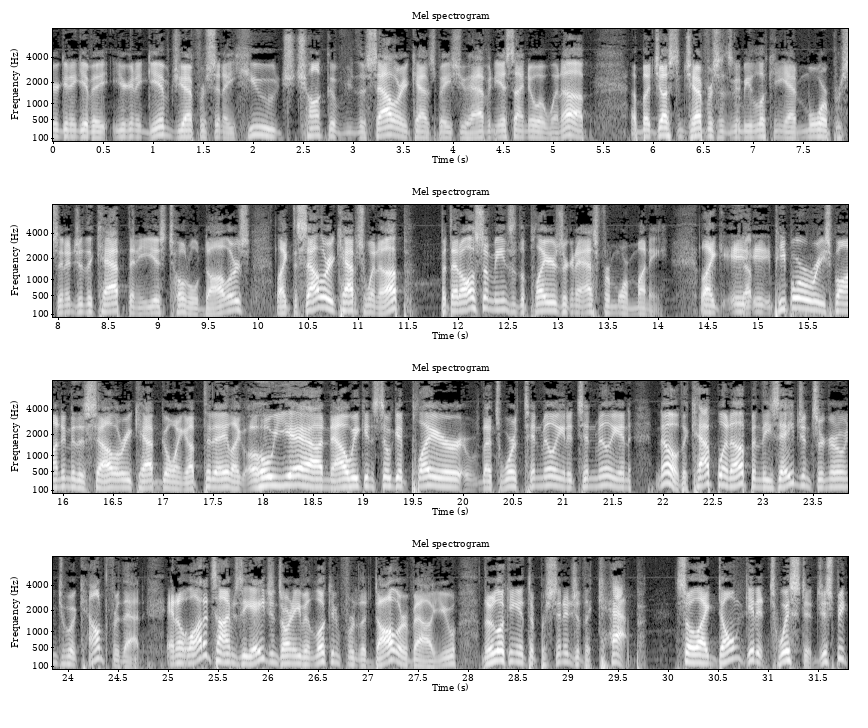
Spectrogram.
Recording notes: LIVE from X-Golf in Katy!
